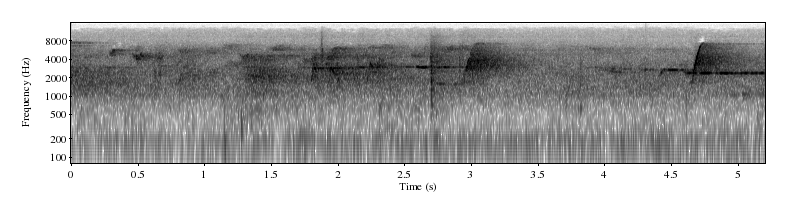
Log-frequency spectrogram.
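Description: Wild birds calling over a faint outdoor background: thin whistled notes, and near the end a quick call sweeping sharply upward.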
